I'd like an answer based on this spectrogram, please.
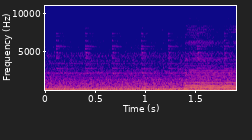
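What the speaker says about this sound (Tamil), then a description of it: "ட்ரெயின் வருது" Train passing in the American Truck Simulator video game, a faint steady rumble of rolling wagons with a sustained horn tone entering near the end.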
